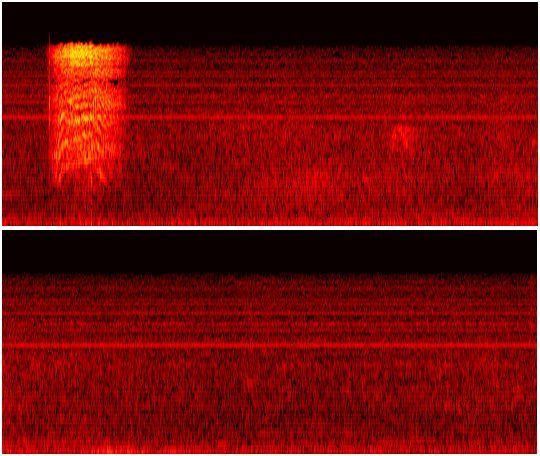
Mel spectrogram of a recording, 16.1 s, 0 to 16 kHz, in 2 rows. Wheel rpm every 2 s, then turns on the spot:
30, 0, 0, 0, 0, 0, 0, 0.
none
